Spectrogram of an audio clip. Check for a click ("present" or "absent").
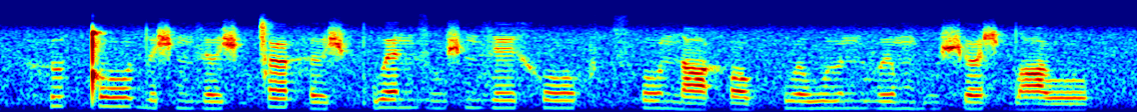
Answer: present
